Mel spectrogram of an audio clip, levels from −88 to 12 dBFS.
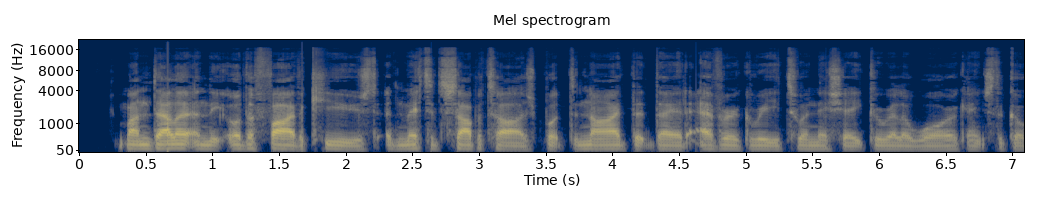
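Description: Overlap between stream segments at 0.66, 1.67, 2.64 and 4.62 s: overlapping one-second segment timestamps make the player discard about 30 ms of genuine speech, leaving tiny skips, the last between "denied that they had" and "agreed to".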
